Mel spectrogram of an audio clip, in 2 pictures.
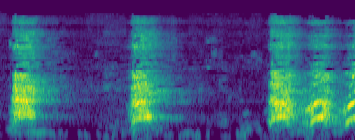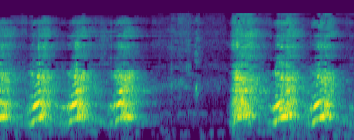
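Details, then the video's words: A brave dog faces a leopard in the forest: two separate sharp barks, then a quick run of five evenly spaced barks, a pause, and another fast trio of barks. "Brave Dog Stands Ground Against Leopard in Forest"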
